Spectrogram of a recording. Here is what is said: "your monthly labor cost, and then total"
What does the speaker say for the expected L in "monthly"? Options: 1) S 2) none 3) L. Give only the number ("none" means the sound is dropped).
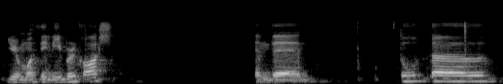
2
